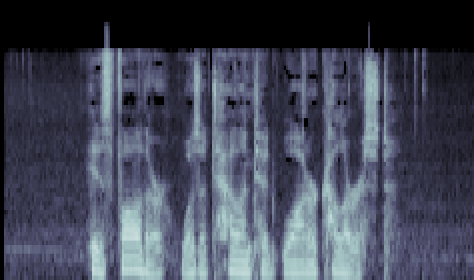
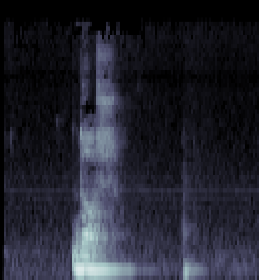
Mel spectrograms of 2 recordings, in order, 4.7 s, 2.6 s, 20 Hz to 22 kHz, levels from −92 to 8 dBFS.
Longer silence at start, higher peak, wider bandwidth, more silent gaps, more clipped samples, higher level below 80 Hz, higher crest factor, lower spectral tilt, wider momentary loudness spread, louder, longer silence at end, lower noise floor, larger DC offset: first, 0.85 s vs 0.7 s; about the same, 0 dBFS vs -2 dBFS; first, 16 kHz vs 12 kHz; neither; neither; first, -40 dBFS vs -52 dBFS; about the same, 16 dB vs 16 dB; second, -3.5 dB/octave vs -7 dB/octave; second, 7 LU vs 25 LU; about the same, -13 LUFS vs -14 LUFS; about the same, 0.8 s vs 0.7 s; second, -51 dBFS vs -60 dBFS; neither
